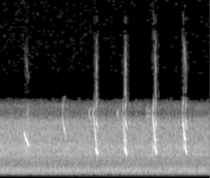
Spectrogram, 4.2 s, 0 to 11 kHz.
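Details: Lesser spotted eagle at an Estonian nest, 19 July 2012, late morning: a short series of clear, piercing downslurred whistles spaced roughly every half second and evenly repeated, against constant hissing noise.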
